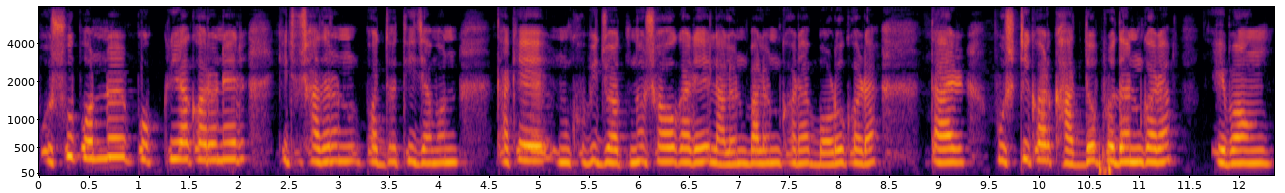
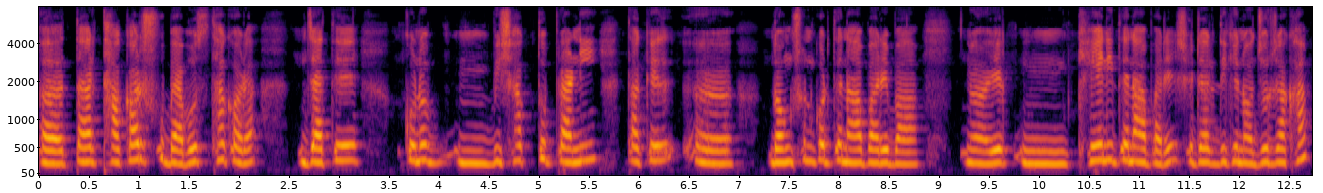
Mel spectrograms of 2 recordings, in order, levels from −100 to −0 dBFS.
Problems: background sounds at intervals, background conversations at intervals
